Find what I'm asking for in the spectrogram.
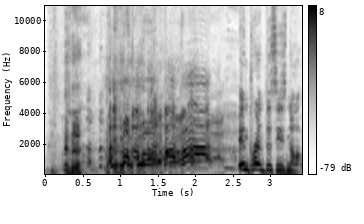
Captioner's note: everyone laughs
